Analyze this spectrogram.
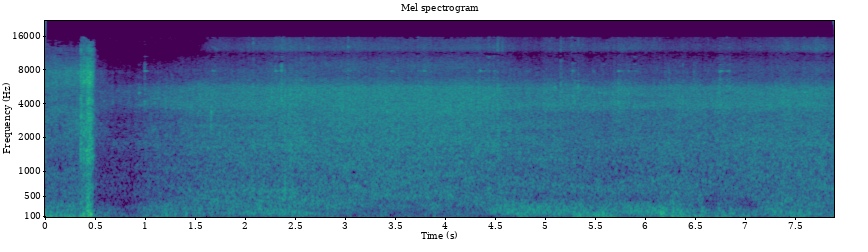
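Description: Metal climbing gear clinks faintly.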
